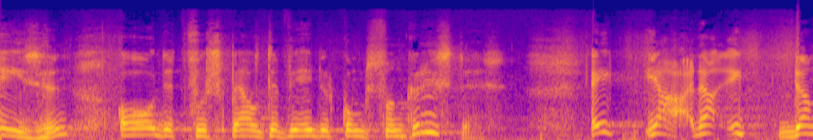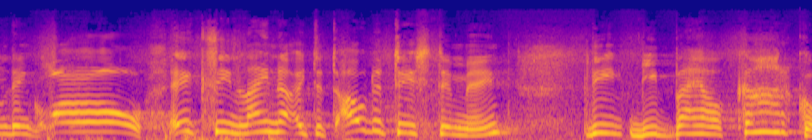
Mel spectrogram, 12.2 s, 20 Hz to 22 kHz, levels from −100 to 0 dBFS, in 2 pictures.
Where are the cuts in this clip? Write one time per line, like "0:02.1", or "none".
0:04.4
0:10.7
